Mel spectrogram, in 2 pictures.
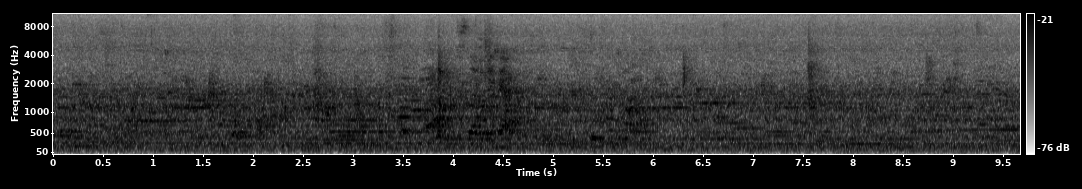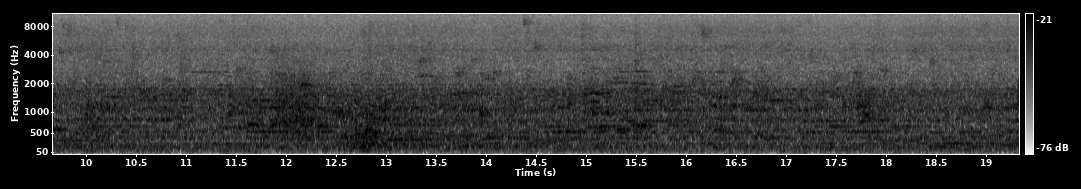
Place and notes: Soundscape from hostel window. Lazy sunday, ringing bells, talking, succussion of water from channel and other sound.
